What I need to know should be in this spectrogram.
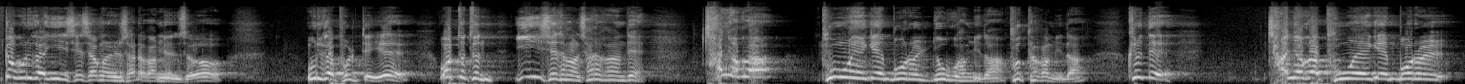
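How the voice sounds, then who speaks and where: A man's voice: extremely high pitch, big pitch swings, a little slow, fairly bright tone. A middle-aged man preaching a sermon as a church pastor, emphatic, with rhetorical questions and acted-out quotes. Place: church sanctuary.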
